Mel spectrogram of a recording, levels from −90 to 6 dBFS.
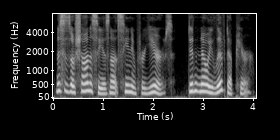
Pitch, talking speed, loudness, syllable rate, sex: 225 Hz, 190 wpm, -17 LUFS, 5.2 syllables/s, female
